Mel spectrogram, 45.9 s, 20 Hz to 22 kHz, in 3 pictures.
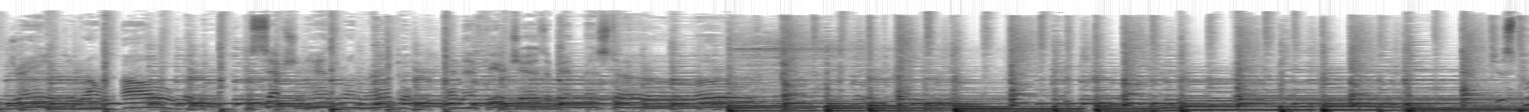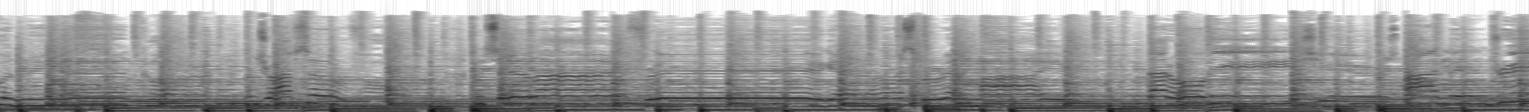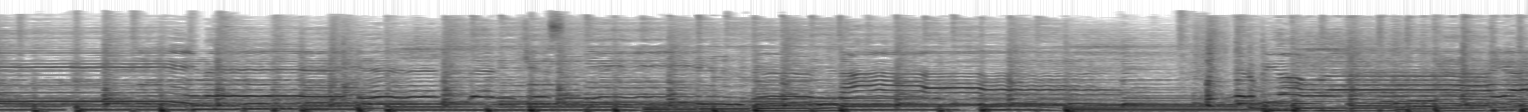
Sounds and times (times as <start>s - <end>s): Music: 0.0s - 45.8s.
